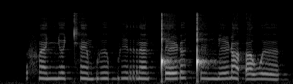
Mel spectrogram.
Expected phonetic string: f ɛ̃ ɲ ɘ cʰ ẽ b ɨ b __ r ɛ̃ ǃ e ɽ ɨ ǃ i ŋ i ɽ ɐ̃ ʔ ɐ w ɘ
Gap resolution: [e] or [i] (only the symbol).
i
